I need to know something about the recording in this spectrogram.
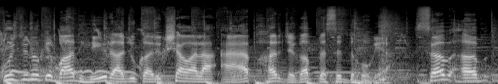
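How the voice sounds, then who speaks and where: A man's voice: medium pitch, big pitch swings, a little slow. A man narrating a scripted cartoon story. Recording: music behind the narration.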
